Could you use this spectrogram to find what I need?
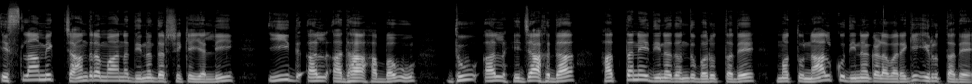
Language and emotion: Kannada, neutral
